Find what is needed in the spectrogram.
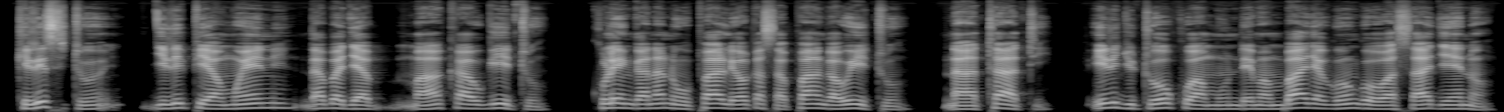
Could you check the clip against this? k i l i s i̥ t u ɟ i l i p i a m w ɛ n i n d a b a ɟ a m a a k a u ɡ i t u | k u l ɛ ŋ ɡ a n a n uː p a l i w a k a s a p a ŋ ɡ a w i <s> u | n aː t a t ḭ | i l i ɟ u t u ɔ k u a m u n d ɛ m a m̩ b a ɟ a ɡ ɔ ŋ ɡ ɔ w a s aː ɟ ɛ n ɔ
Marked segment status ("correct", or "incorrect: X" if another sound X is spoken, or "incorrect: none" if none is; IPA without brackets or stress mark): incorrect: t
